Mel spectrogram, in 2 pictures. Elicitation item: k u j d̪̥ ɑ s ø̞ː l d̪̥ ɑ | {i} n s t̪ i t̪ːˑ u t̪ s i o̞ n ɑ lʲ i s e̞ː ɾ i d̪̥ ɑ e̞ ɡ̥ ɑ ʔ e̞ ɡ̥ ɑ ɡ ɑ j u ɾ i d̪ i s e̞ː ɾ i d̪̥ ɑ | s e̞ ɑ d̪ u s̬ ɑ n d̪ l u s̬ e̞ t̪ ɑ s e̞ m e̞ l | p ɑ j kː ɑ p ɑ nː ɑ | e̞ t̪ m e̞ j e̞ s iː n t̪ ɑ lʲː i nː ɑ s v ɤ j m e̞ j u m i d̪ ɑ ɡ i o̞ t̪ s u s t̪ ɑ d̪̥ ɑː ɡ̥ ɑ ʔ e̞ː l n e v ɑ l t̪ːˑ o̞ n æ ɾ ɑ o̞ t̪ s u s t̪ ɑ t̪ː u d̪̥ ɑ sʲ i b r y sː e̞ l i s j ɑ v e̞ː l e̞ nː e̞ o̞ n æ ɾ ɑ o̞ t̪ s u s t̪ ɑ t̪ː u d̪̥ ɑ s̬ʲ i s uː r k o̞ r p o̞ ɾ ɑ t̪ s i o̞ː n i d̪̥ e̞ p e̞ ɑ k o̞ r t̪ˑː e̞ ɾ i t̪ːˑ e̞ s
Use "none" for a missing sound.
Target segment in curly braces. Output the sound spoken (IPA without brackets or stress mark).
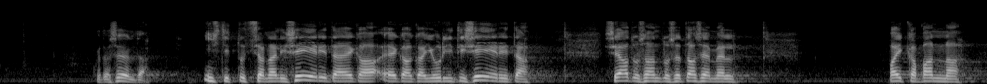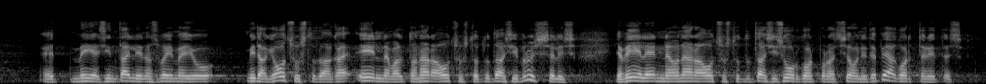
i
